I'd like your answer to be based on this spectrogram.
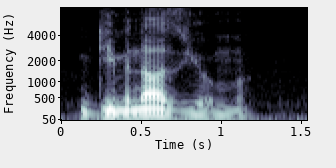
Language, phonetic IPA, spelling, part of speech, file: Polish, [ɟĩmˈnazʲjũm], gimnazjum, noun, Pl-gimnazjum.ogg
